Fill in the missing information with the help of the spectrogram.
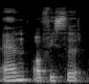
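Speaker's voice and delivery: ordinary delivery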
